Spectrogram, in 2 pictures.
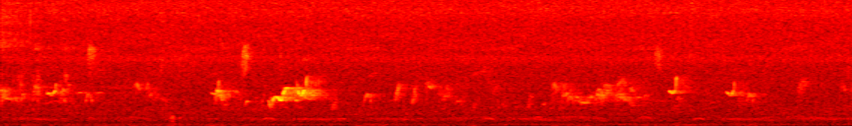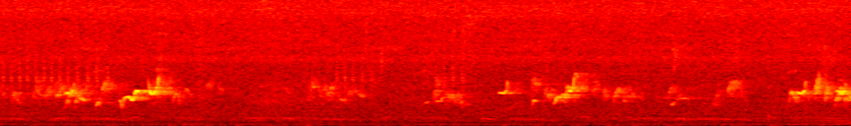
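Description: Birds sing in short, high chirping bursts that recur every few seconds over a soft, steady background hush, with no talking.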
